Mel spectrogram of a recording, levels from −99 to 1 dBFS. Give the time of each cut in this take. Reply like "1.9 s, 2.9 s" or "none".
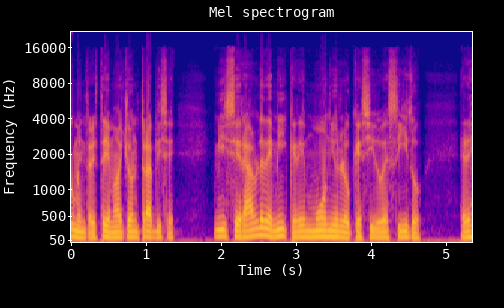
2.9 s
